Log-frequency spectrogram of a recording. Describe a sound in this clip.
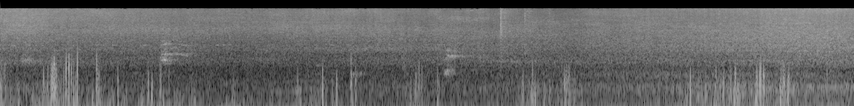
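A car engine hums steadily while driving along a street.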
